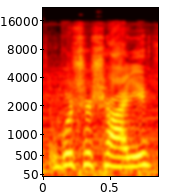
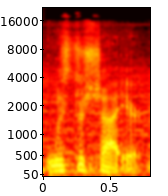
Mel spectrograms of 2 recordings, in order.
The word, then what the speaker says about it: Worcestershire: Worcestershire. – C'est ça. – Worcestershire.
